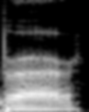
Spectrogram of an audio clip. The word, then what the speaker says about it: Brer: He changed the spelling of his first name to Brewer, the pronunciation of which was similar to his Swedish name Brer.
